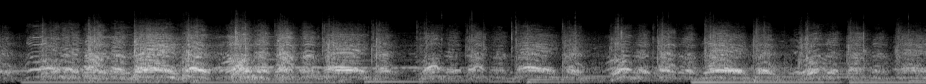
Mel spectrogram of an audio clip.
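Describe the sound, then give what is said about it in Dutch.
Joyful crowd of Moroccan activists in 1978 cheering and chanting after winning residence permits, loud rhythmic shouted bursts repeating steadily over a low sustained tone. “Dit zorgde voor grote vreugde onder de actievoerders, zoals te horen in dit fragment.”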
